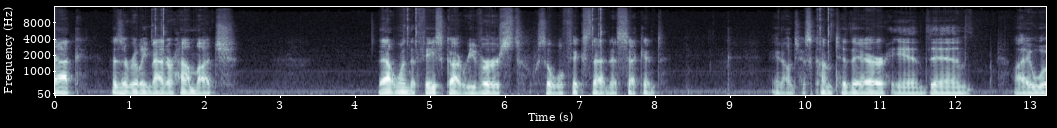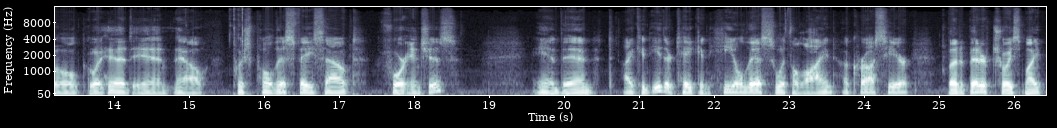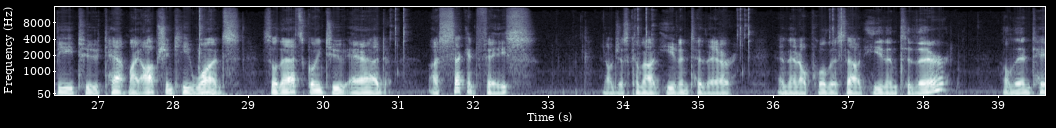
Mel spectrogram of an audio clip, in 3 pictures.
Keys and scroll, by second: 14.8 p, 17.9 4, 18.5 Return, 39.3 e.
